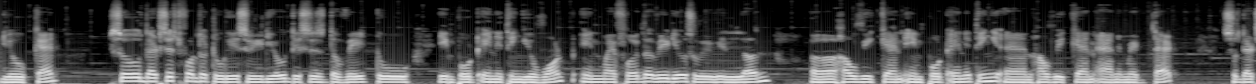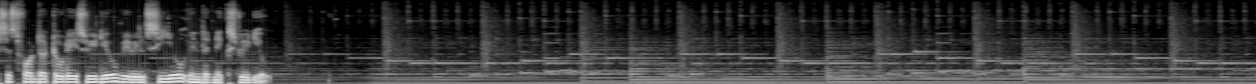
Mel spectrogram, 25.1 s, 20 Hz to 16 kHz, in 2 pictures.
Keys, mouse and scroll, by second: 1.2 click.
